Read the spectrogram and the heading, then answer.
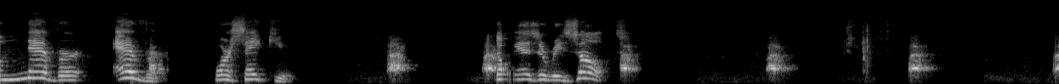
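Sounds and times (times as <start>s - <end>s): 
speech: 0.0s - 3.0s, 4.8s - 6.4s
dog barking: 3.9s - 4.2s, 4.8s - 5.1s, 6.2s - 6.5s, 7.6s - 8.0s, 9.1s - 9.4s
dog yipping: 3.9s - 4.2s, 6.2s - 6.4s, 7.7s - 8.0s, 9.1s - 9.4s.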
